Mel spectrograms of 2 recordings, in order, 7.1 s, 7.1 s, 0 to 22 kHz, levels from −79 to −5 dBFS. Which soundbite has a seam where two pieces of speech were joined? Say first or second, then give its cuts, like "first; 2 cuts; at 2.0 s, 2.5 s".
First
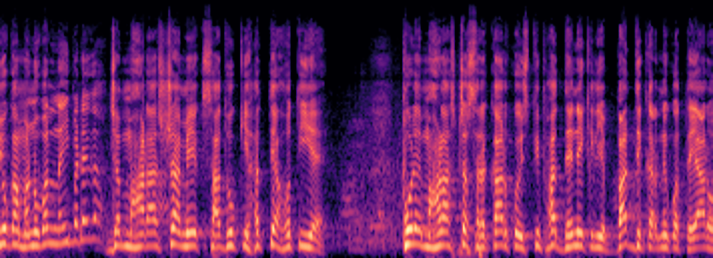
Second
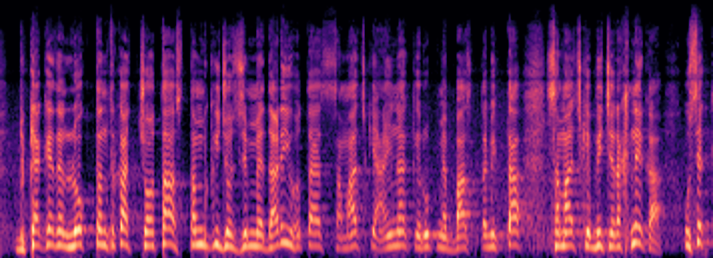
first; 1 cut; at 1.0 s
